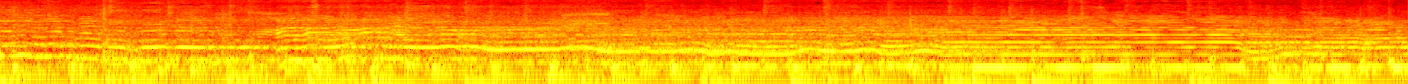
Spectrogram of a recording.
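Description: Sundanese seni reak music: dog-dog drums keep up a steady beat under a single wavering, sliding melody line.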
